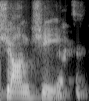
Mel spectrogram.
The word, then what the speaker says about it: Shang-Chi: Because they've earned it's pronounced Shang-Chi.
